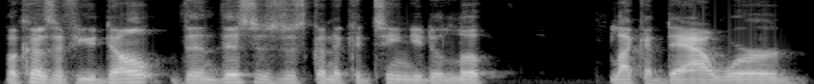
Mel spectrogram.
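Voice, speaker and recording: A man's voice: medium pitch, steady tone, fairly quick, fairly bright tone. A man on a podcast panel in casual discussion, insistently spelling out his points.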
